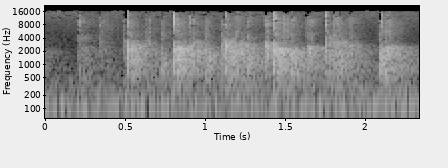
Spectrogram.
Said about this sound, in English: Go ahead and clap for me if you think that the smart toilet is fake.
